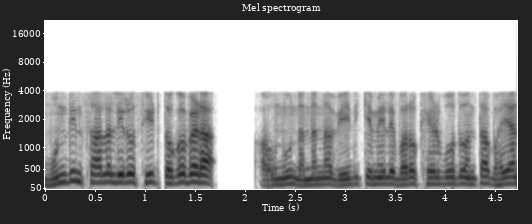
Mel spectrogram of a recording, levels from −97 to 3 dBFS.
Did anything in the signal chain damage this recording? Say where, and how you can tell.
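Yes. Network packet loss with pitch repetition occurs at 2.21–2.29 s, just before "ನನ್ನನ್ನ ವೇದಿಕೆ ಮೇಲೆ", and at 4.08 s, just after it. The gaps are filled with repeated pitch cycles, which show as identical copied waveform periods.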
